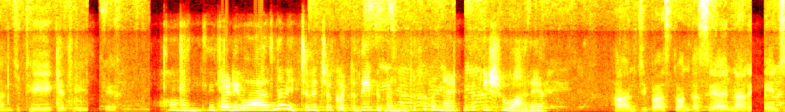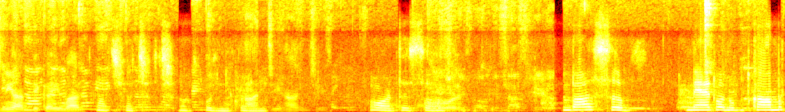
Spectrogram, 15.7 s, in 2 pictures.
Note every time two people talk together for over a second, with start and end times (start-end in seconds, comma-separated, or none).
none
